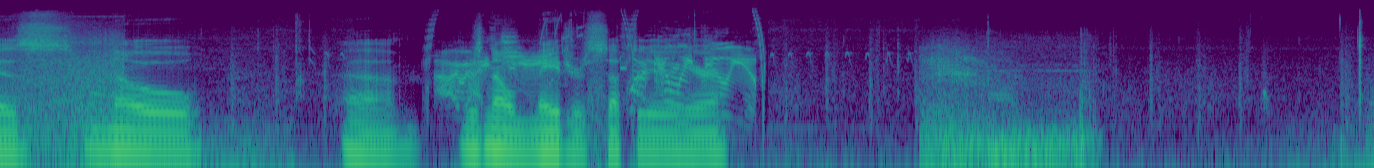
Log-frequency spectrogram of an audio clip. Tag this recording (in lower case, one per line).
speech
